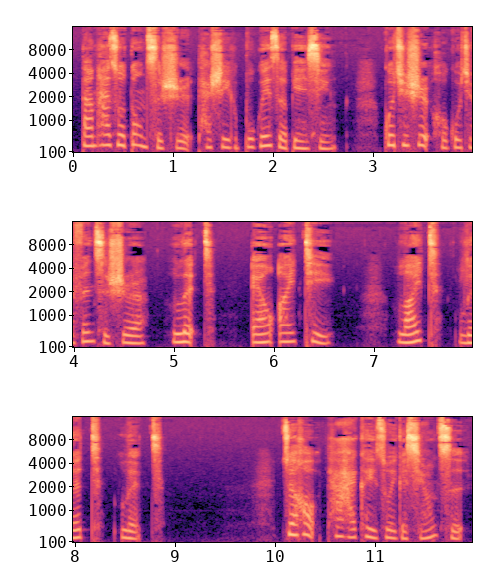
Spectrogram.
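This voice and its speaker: A woman leads a vocabulary lesson, spelling each word and reading examples aloud at a very slow, deliberate pace. Her voice sits fairly high. The recording is close and dry, with no room sound. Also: darkish tone, husky, no echo. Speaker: English teacher.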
